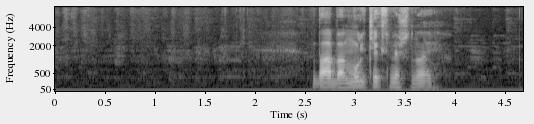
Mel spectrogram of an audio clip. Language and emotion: Russian, neutral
